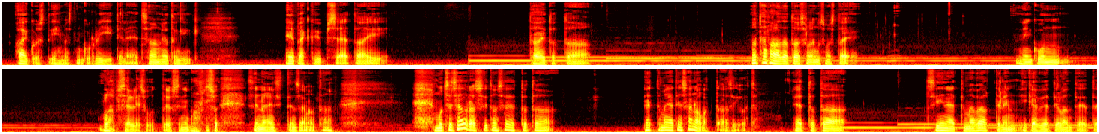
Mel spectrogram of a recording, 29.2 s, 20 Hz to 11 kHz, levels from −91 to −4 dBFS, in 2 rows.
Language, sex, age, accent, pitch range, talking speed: Finnish, male, 50-69, native, 95-130 Hz, 95 wpm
